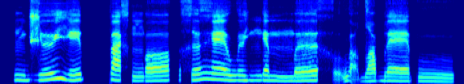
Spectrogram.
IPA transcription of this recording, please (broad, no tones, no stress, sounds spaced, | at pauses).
n d͡ʒ ø j e pː a x ŋ ɔ | x ə ɦ ɛː w ø j ŋ ɛ mː əː h o̰ w ḛ dˤ o b ɛː p uː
